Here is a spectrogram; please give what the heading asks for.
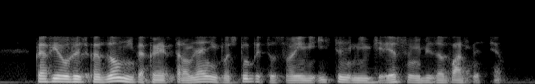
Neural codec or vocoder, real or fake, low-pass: codec, 16 kHz, 1 kbps, FreqCodec, larger model; fake; 3.6 kHz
